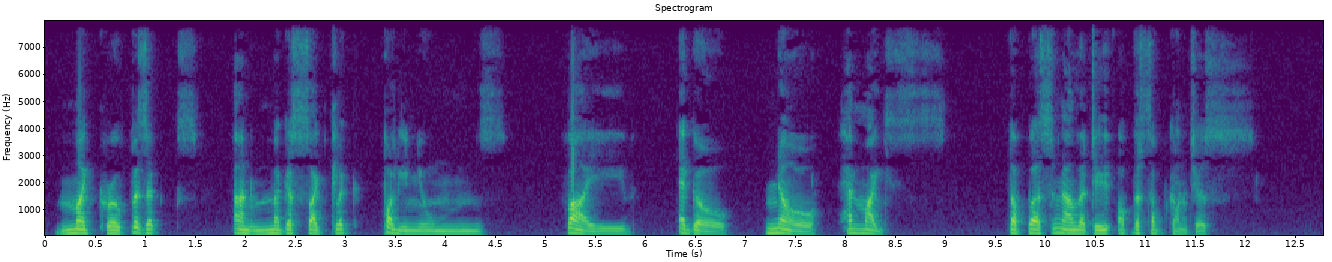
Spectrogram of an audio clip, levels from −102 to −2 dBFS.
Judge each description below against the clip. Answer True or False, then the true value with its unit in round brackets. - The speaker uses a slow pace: True (60 wpm)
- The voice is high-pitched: False (130 Hz)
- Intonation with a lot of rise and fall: False (4.7 semitones)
